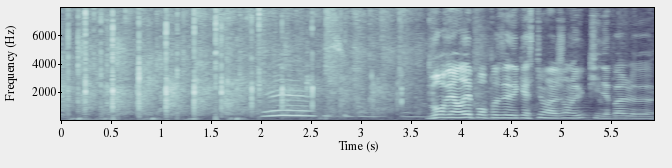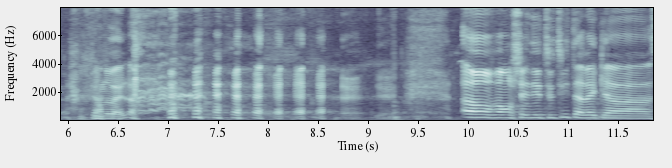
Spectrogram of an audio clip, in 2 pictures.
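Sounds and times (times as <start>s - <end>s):
audience applause: 0.0s - 4.6s
laughter: 1.7s - 3.2s, 6.0s - 9.4s
speech: 2.0s - 11.8s.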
